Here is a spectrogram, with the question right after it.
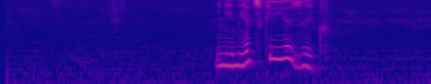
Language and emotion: Russian, neutral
